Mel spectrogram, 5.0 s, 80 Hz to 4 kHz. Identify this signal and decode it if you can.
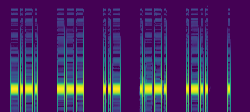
Morse code, heard as a keyed tone, about 25 wpm, spaced as for 15 wpm, 550 Hz. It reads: COUPLE
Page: news headlines in morse code at 15 wpm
